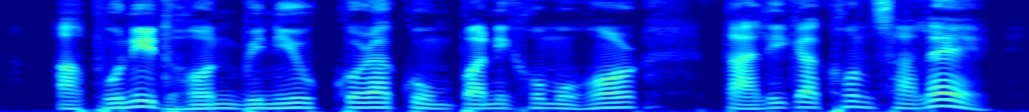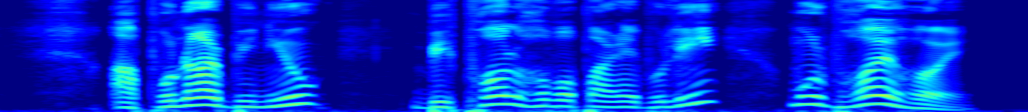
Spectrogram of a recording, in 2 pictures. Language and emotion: Assamese, fearful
